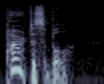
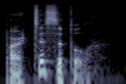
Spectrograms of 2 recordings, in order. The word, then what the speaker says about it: participle: Now, those of you who have heard this word before, particularly in the States, will probably know it as participle. In the UK, we pronounce it stressing the second syllable, participle.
